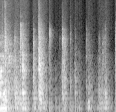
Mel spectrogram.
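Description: Irregular small clicks and knocks from a drum key turning the tension rods of a snare drum.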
